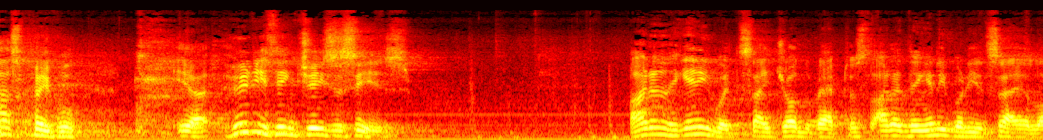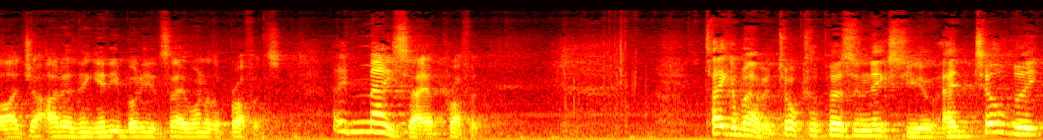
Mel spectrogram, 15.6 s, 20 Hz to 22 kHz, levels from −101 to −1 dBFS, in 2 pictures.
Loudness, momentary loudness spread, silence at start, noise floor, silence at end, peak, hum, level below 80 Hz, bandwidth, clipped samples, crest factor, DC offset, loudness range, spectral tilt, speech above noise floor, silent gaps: -17 LUFS; 17 LU; 0 s; -40 dBFS; 0 s; 0 dBFS; none; -40 dBFS; 13 kHz; under 0.1%; 16 dB; under 0.1%; 3 LU; -5.5 dB/octave; 24 dB; none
